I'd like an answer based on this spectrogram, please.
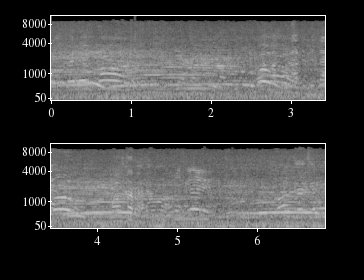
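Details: Cattle being unloaded from a truck, with long, wavering moos that rise and fall over one another, mixed with shouting voices and a low engine rumble.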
